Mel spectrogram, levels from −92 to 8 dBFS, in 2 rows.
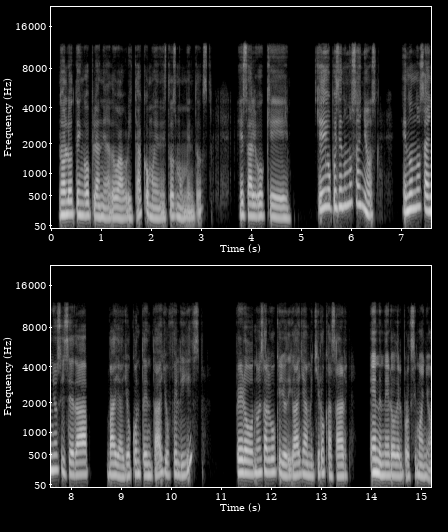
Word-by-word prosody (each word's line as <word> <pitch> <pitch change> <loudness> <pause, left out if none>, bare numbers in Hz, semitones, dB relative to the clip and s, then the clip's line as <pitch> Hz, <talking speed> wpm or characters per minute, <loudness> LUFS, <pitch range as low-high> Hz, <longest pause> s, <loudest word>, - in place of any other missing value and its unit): no 190 +1 +6
lo 200 0 +5
tengo 185 -2 +1
planeado 160 -3 -1
ahorita, 145 +7 -3
como 160 -8 -2
en 145 -1 -3
estos 170 - -4
momentos, 80 - -5 0.6
es 185 -1 -1
algo 175 0 +2
que 150 -3 -1 0.6
que - - +1
digo, 310 +1 +2
pues, 300 0 0
en 310 0 +3
unos 365 +3 -1
años, 245 - +1 0.5
en 240 +2 +5
unos 295 +2 +2
años, 245 0 +3
si 215 -4 -4
se 180 0 +1
da, 180 +1 +4 0.4
vaya, 170 -3 +1
yo 165 +3 -2
contenta, 170 -3 -1
yo 190 -4 -5
feliz, 180 - -4 0.7
pero 195 -2 +4
no 200 +1 -1
es 210 +1 -2
algo 210 0 +2
que 215 -2 -3
yo 165 -2 +2
diga: 165 - 0
"Ay, 175 - +1
ya 185 -2 0
me 165 -1 -4
quiero 190 +4 -3
casar 160 -2 -1 0.4
en 210 0 +7
enero 170 -1 +2
del 165 0 0
próximo 165 -1 -4
año", 155 -6 -5
180 Hz, 180 wpm, -21 LUFS, 165-205 Hz, 0.7 s, en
